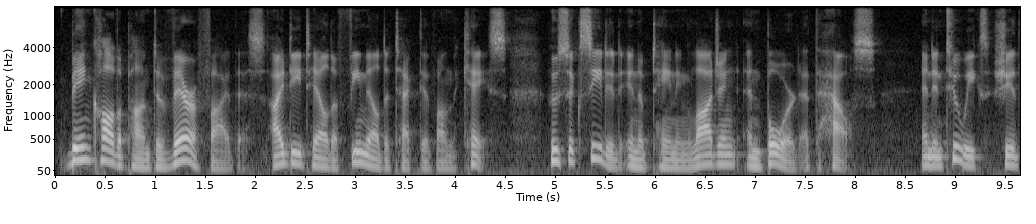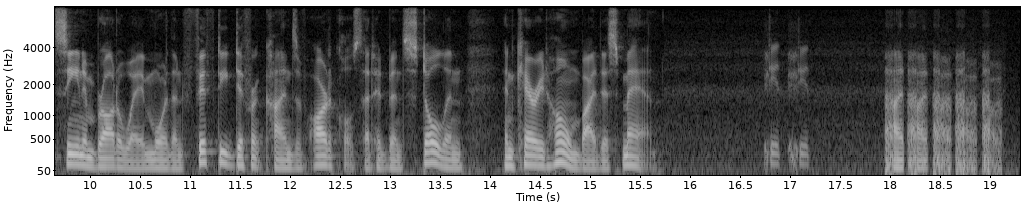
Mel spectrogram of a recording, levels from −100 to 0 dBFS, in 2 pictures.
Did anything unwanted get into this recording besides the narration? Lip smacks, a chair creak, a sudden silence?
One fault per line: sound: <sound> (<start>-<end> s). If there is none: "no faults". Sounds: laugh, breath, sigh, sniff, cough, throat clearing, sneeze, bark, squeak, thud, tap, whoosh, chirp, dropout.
sound: laugh (16.7-17.2 s)
sound: laugh (17.9-19.1 s)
